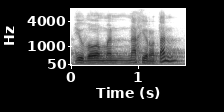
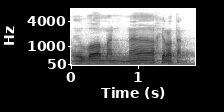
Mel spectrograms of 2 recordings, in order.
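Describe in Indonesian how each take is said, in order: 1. Vokal pertama dari nakhiratan itu pendek. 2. Vokal pertama dari nakhiratan itu panjang.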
